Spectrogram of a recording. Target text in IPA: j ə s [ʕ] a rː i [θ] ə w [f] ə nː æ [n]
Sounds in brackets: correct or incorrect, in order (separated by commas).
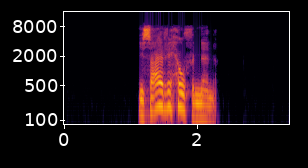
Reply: correct, incorrect, correct, correct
